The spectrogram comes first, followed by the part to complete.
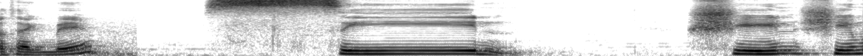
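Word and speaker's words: ش: শিনের উচ্চারণটা হবে আওয়াজ ছড়াবে, এটা হচ্ছে তাফাসসির হরফ, আওয়াজ ছড়াবে।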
